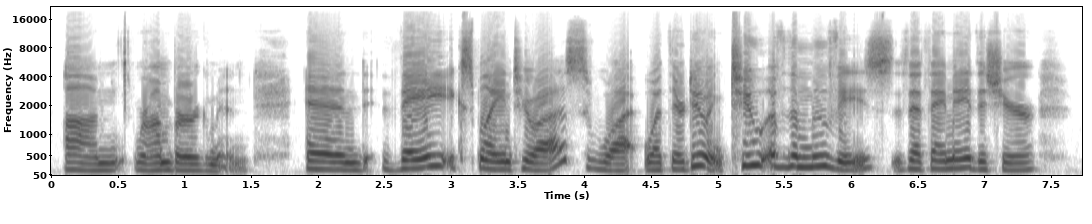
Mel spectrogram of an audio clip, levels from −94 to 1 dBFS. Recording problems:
distortion; slight; 7% of the sound clipped

